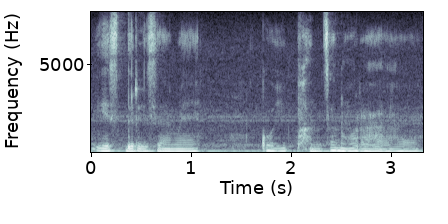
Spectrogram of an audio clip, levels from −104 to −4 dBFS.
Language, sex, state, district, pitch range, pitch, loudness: Hindi, male, Jharkhand, Garhwa, 125-140 Hz, 130 Hz, -17 LUFS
